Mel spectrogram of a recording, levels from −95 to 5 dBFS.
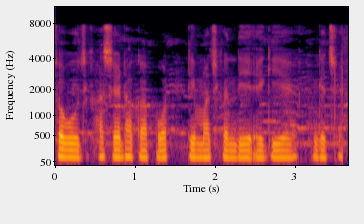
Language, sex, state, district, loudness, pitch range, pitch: Bengali, male, West Bengal, Alipurduar, -21 LUFS, 110-115 Hz, 110 Hz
